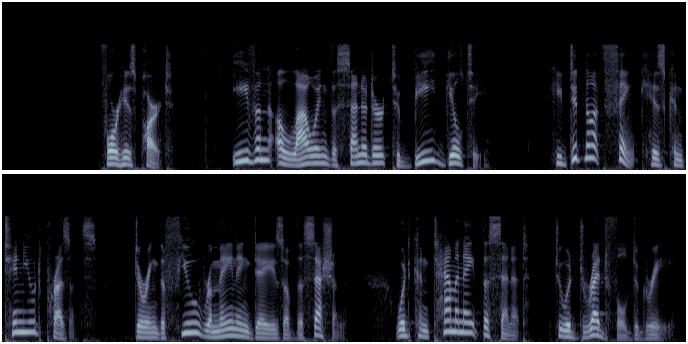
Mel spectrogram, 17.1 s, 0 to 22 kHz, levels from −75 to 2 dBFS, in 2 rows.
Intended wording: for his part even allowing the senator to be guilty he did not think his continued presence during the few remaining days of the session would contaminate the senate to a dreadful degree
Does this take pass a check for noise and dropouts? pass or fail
pass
